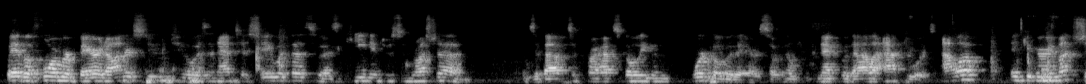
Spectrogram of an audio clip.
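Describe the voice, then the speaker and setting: A man moderating a panel and introducing speakers smoothly and formally. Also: a little high, a bit bright, slight background noise. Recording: distant mic in an echoey room.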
